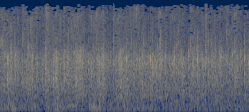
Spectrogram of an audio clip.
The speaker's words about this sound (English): Come on, somebody. Give a good clap offering this morning.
